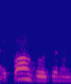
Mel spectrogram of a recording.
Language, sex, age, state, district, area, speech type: Odia, female, 60+, Odisha, Jagatsinghpur, rural, conversation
